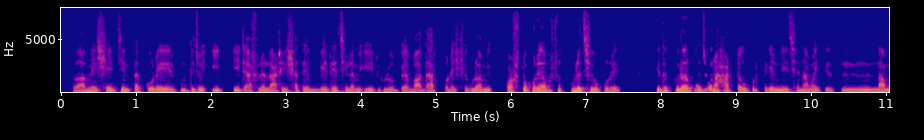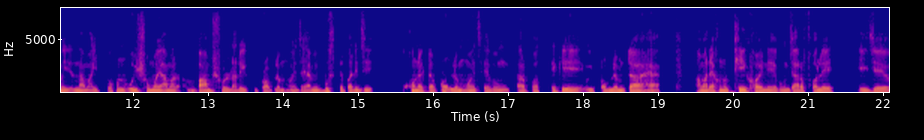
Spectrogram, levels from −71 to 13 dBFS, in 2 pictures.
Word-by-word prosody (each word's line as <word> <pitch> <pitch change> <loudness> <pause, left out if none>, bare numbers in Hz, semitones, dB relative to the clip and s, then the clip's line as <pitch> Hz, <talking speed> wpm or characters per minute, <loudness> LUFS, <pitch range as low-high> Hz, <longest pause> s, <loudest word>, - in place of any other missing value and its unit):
তো - - -11
আমি 175 -1 +3
সেই 150 -1 +3
চিন্তা 145 -1 +3
করে 140 +2 +4
এরকম 110 +3 -2
কিছু 135 +1 +1 0.2
ইট-টিট 125 0 0
আসলে 120 +2 -2
লাঠির 120 +3 -1
সাথে 120 0 -3 0.2
বেঁধেছিলাম। 105 -1 0 0.2
ইটগুলোকে 105 +2 -3
বাঁধার 100 +2 -2
পরে 100 -1 -7
সেগুলো 110 0 -1
আমি 105 - +4 0.2
কষ্ট 140 +5 0
করে 190 +1 +6
অবশ্য 185 +1 -5
তুলেছি 205 -1 +6
উপরে। 105 0 -3 0.5
কিন্তু 150 +1 +3
তোলার 155 0 +7
পর 145 - -2
যখন 150 -2 +3
হাতটা 115 +3 -3
উপর 125 +2 -3
থেকে 140 +2 +1
নিচে 110 +1 +1
নামাইতে 110 -1 -1 0.7
ন - - +4 0.4
নামাই 95 +2 -3 0.2
তখন 150 +2 -3
ওই 135 - +4
সময় 135 0 +2
আমার 115 -1 -1 0.3
বাম 110 +3 +3
shoulder 105 -4 -4
এ - - 0
একটু 105 +1 -20
problem 100 -1 -5
হয়ে 95 -1 -6
যায়। 95 - -6
আমি 105 - +2
বুঝতে 130 -2 -2
পারি 105 -1 +1
যে 100 - +1 0.5
তখন 120 - +1
একটা 110 0 -4
problem 110 -2 +1
হয়েছে 105 -1 -2
এবং 105 0 -4 0.2
তারপর 110 0 -5 0.2
থেকেই 120 -1 +2 0.2
ওই 105 - -2
problem 110 +1 +2
টা 110 - +6 0.2
হ্যাঁ, 95 -3 -2 0.5
আমার 115 -2 +2
এখনো 115 +1 +2
ঠিক 140 0 +6
হয়নি 100 -2 +2
এবং 105 - -4
যার 105 +1 +1
ফলে 115 -1 +2 0.5
এইযে 110 0 +1
115 Hz, 180 wpm, -23 LUFS, 105-130 Hz, 0.7 s, তোলার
